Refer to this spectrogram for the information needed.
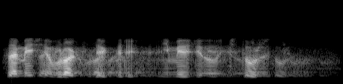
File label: announce; Dystopia; exodus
